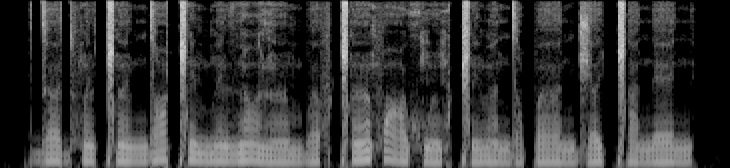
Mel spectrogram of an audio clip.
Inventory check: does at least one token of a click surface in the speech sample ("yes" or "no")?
yes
